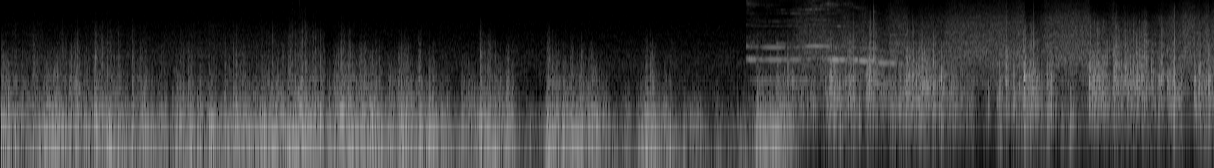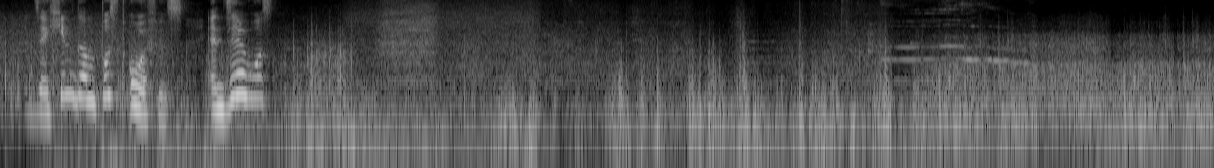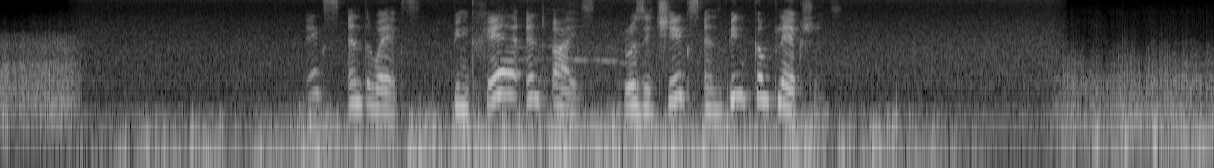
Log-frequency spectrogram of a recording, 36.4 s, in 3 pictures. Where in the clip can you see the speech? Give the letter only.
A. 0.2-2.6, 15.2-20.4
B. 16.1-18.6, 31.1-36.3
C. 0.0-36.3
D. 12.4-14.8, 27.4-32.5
D.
